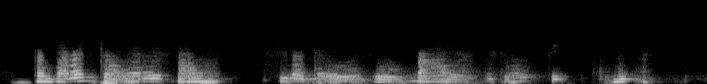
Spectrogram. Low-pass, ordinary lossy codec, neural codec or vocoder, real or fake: 3.6 kHz; none; codec, 44.1 kHz, 0.9 kbps, DAC; fake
